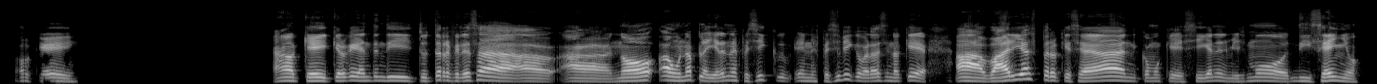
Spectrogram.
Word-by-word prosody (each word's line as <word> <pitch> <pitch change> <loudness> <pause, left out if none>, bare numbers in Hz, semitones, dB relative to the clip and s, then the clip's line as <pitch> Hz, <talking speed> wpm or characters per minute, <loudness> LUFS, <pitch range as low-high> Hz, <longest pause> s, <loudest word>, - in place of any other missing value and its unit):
Okey. 155 -3 -4 2.0
Ah, 170 +1 +2
okey, 165 -2 +2
creo 170 +1 -1
que 190 - +2
ya 175 - +2
entendí. 175 -1 -4
¿Tú 160 +2 -9
te 200 - -2
refieres 175 +1 -3
a 150 -7 +3
a 145 -3 -2
a - - -12
no 165 +7 +3
a 195 -1 +2
una 185 +3 -2
playera 150 -2 -2
en 190 - -7
especifico 175 -2 -9
en 160 -1 -9
específico, 175 +6 -8
verdad? 160 +2 -2
Sino 170 -3 -9
que 185 +2 -1 0.3
a 165 -2 +6
varias, 195 - +4
pero 205 -6 -4
que 155 - -6
sean, 165 +2 +3
como 150 0 -12
que 140 -3 -7
sigan 150 +6 -6
el 170 -3 -6
mismo 155 +1 -5
diseño. 160 -1 -1
165 Hz, 150 wpm, -22 LUFS, 150-175 Hz, 2.0 s, a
